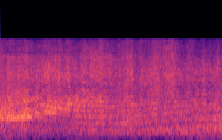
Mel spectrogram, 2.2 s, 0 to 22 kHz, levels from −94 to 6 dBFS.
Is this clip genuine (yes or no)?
yes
